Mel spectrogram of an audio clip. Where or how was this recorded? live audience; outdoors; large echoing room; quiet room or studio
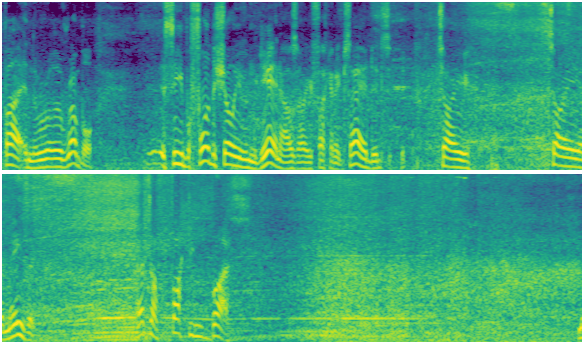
outdoors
